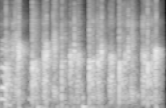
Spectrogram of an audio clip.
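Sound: hand clapping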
